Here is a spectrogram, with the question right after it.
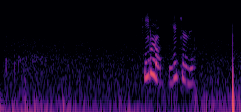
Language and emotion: Russian, neutral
